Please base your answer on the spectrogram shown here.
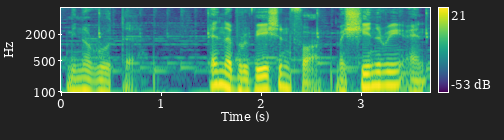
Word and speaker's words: Minolta: The pronunciation in Japanese is Minoruta, an abbreviation for Machinery and Instruments Optical by Teschema.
